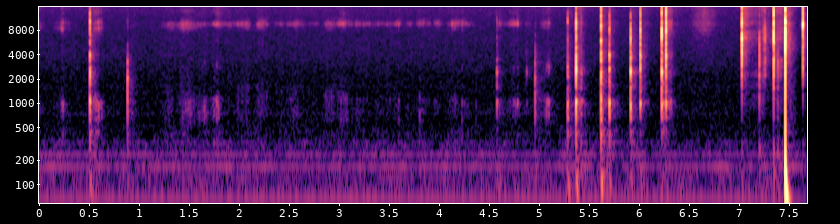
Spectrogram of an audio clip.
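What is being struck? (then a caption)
Small round metal tin lid tapped with fingernails. Long blue pointed nails tap and trace on the lid of a closed, small round 30 ml dark blue metal Nivea creme tin. Two isolated sharp clicks are followed by a long stretch of faint scratchy tracing. A denser run of short, dry taps then builds to the loudest tap near the end.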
